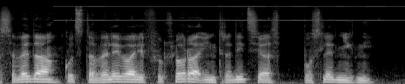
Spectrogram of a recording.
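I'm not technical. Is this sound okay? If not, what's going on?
No. From about 0.54 s to the end, a thin, high-pitched whine sits under the speech. This is USB whine: a USB connection draws power in rapid, regular bursts, 8,000 per second here, and that electrical pulsing leaks into the audio through the power or ground wiring. It comes through as a steady tone at 8 kHz, loudest at 16 kHz. It is fairly quiet compared with the speech, but it never stops.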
